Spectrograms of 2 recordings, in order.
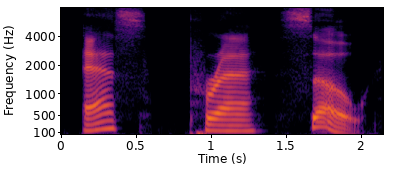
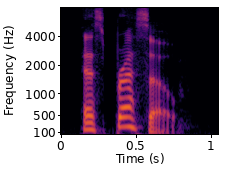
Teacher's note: So there's no X sound at all. It's an S.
